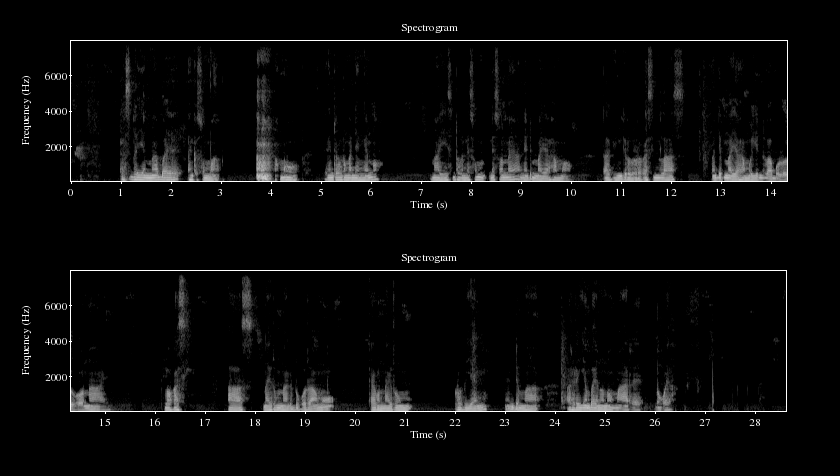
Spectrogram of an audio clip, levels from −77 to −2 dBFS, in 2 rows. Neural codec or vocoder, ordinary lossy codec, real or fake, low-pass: none; none; real; none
